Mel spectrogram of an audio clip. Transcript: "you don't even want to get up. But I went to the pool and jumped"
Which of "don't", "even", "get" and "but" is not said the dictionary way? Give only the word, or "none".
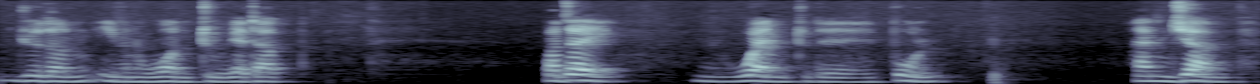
none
